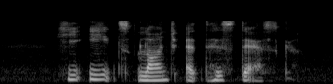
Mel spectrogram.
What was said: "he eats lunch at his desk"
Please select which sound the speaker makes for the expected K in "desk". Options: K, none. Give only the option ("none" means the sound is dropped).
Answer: K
